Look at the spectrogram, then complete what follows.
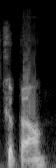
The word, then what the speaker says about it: Coupal: No, it's Coupal.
